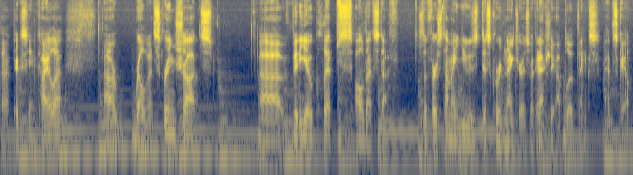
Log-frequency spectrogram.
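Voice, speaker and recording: A man with a very deep voice gives casual live commentary. He sounds defensive and hammers his points by repeating them. Music plays clearly beneath him. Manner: defensive, emphatic repetition. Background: music underneath.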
